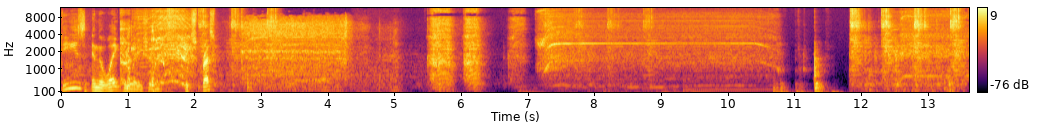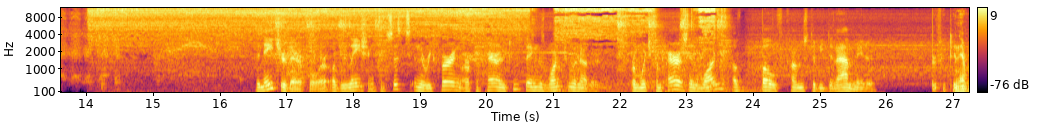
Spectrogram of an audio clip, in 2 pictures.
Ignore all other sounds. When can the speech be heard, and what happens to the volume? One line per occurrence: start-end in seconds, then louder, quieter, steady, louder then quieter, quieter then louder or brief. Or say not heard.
0.0-2.3 brief
16.6-26.0 steady
26.6-27.2 brief.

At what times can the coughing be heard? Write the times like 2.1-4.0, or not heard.
0.8-1.8.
